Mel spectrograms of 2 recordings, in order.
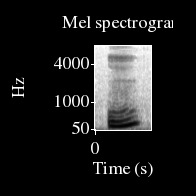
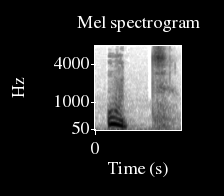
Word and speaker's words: août: And then here, two options, because, well, two options are acceptable in French. The first one, you don't pronounce the final T. Ou. Ou. Ou. Second one, you pronounce it. Août. Août.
